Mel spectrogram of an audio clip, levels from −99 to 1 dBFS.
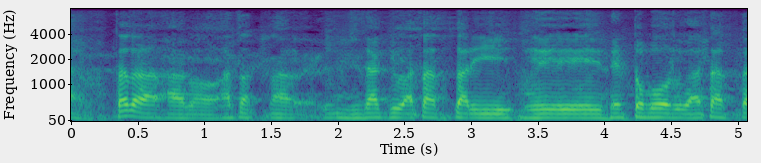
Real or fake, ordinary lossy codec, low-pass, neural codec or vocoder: fake; none; none; codec, 16 kHz, 2 kbps, FreqCodec, larger model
